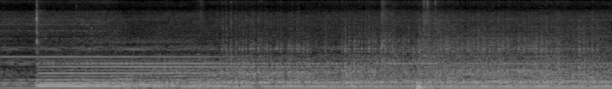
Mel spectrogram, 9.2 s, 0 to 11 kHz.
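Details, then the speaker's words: 1999 Whirlpool ACM052XH1 5,000 BTU window AC, R-22, 6 A, 625 W, about 23 years old, on low fan: a steady hum with a soft gurgling hiss. It is refrigerant flow the unit has always made, normal. "And yeah, that's just the refrigerant. It's always made that noise."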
